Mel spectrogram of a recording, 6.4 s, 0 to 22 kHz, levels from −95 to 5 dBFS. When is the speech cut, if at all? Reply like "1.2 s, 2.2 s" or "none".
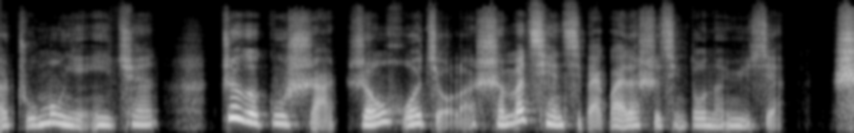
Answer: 2.5 s

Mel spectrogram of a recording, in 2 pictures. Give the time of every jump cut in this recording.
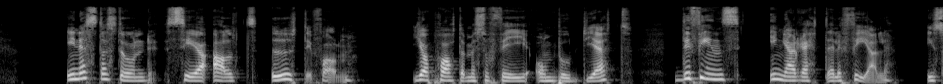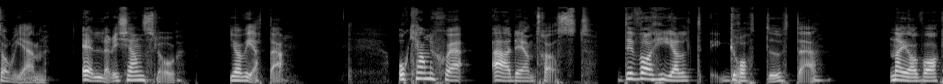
6.6 s

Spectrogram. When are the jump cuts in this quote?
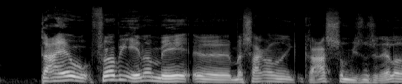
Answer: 3.0 s

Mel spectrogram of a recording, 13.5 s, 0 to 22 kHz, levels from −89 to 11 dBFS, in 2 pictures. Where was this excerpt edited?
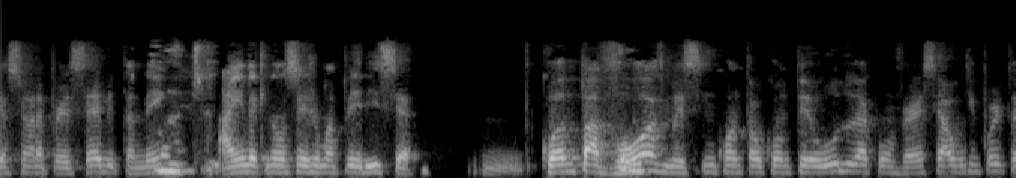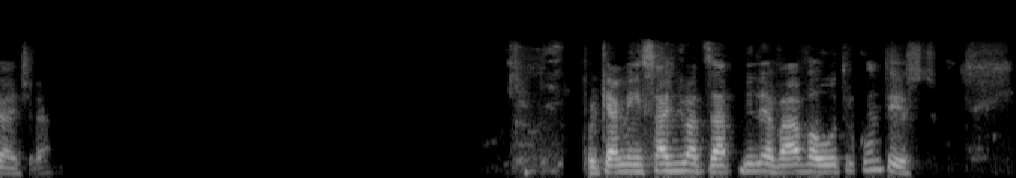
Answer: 6.4 s, 10.5 s

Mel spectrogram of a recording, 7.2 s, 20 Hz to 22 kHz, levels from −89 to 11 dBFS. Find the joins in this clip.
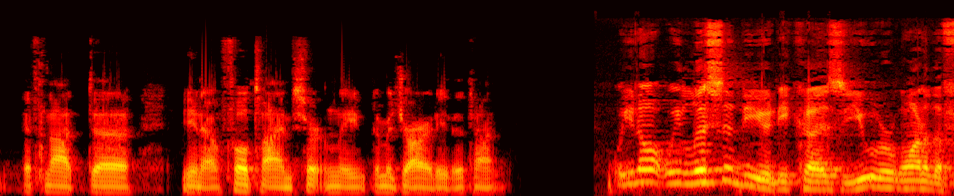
5.8 s

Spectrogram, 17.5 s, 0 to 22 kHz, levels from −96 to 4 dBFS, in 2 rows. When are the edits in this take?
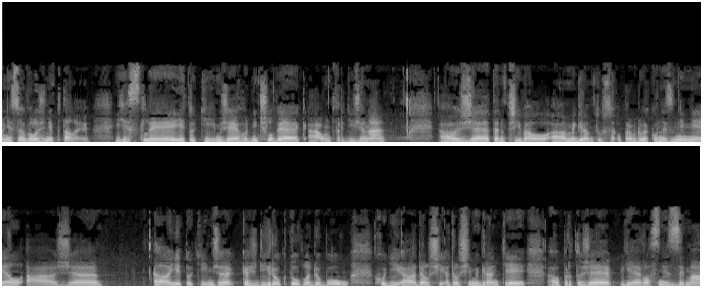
none

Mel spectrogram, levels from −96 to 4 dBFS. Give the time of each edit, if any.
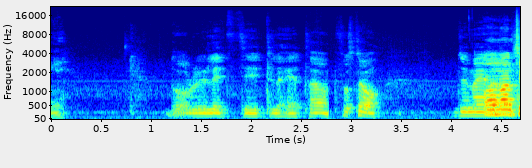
2.8 s

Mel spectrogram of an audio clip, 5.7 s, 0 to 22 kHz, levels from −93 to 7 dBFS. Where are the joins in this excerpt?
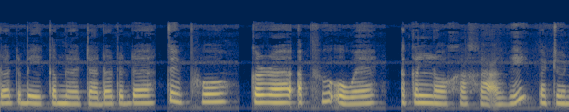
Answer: none

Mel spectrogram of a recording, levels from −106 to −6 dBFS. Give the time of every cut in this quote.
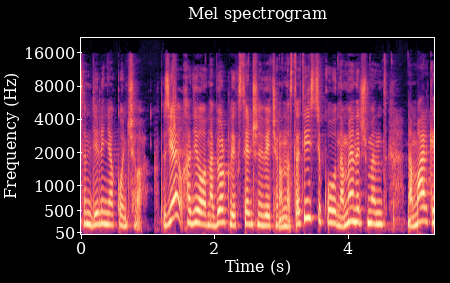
1.1 s

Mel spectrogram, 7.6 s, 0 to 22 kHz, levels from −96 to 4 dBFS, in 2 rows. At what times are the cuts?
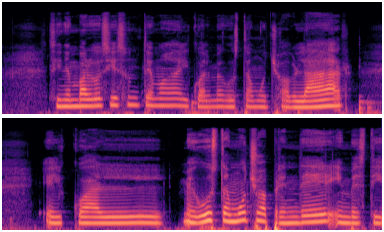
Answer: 5.5 s

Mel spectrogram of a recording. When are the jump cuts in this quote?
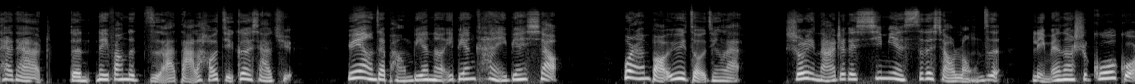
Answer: none

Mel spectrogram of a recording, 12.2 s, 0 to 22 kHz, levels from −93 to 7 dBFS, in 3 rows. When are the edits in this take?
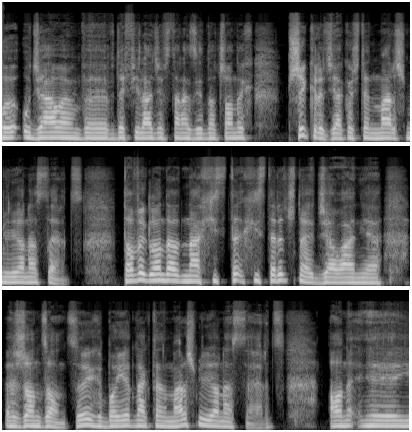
none

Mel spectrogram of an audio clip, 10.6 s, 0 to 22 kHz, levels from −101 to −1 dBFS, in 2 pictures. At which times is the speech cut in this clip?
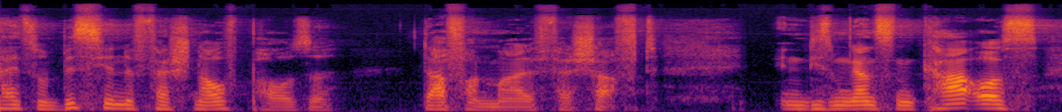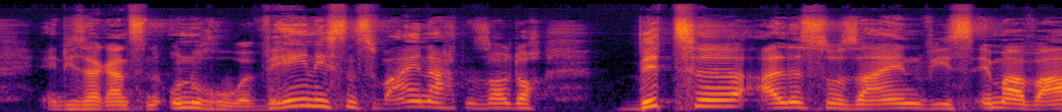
3.7 s

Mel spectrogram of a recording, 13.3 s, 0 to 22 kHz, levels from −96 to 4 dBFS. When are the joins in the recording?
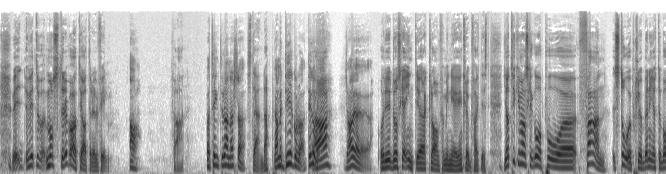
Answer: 12.2 s

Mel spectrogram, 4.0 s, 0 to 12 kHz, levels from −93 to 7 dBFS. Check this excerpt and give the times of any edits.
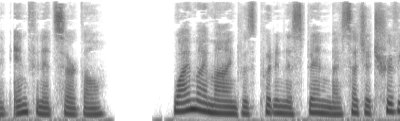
1.6 s

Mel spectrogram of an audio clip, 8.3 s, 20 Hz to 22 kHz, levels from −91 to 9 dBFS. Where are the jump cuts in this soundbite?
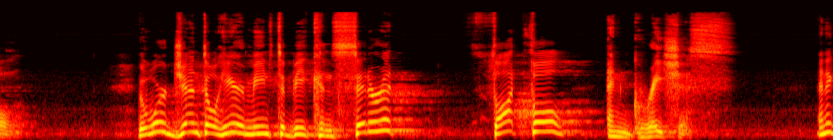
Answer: none

